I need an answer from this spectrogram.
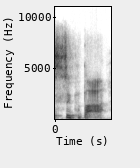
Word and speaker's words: Superba: I call it the Super Bar because it's actually pronounced spelled SUPERBA, but it's Superba.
